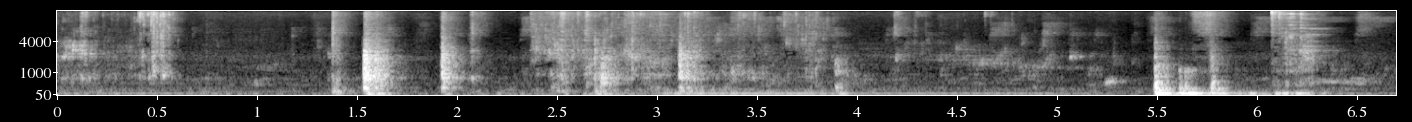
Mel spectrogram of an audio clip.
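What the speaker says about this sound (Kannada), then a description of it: "ನೋಡಿ, ಸೊಪ್ಪು ಬೇಯಿಸಿರೋ ನೀರು ಹಾಕ್ತಾ ಇದ್ದೀನಿ." Water left from cooking greens is poured into a mixer jar for a pigeon pea and field bean saaru, with uneven splashing gushes that come and go, some louder pours near the end.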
